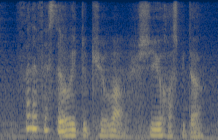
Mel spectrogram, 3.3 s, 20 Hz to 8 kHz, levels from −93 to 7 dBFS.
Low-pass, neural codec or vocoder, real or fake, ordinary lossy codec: none; codec, 16 kHz, 0.4 kbps, LongCat-Audio-Codec; fake; none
